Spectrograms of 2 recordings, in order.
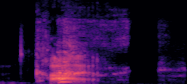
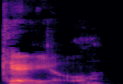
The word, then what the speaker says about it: Kyle: very thick Italian accident he couldn't pronounce my name Carla he called me kale kale so David you said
